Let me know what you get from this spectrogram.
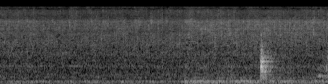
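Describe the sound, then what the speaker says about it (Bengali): Steady oil sizzle of prawns frying in a pan, a constant crackling hiss, with a brief clack of a utensil near the end. "চিংড়ি মাছগুলো ভালো করে ভাজা হয়ে গেছে"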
